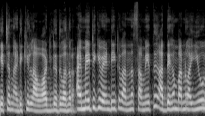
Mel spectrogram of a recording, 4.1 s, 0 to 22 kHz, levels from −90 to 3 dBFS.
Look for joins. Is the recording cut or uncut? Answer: cut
